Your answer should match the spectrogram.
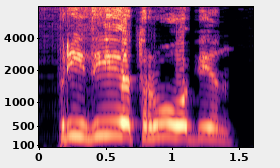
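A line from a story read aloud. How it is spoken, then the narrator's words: Shouted greeting. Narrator (Russian): крикнул отец Тук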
